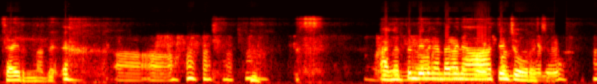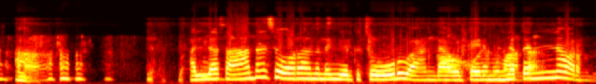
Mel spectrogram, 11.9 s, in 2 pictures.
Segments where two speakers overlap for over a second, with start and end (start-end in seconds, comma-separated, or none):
3.9-5.5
